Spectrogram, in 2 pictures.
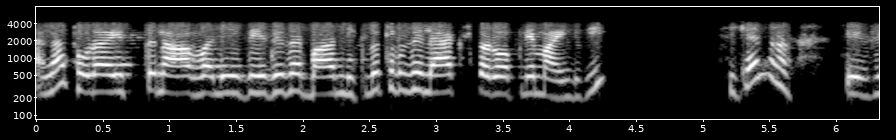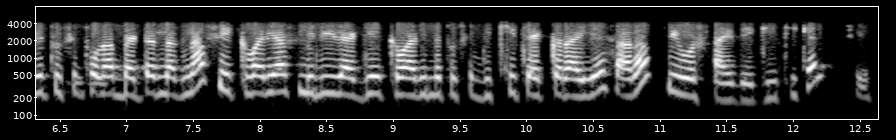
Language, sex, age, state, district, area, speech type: Dogri, female, 30-45, Jammu and Kashmir, Reasi, urban, conversation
